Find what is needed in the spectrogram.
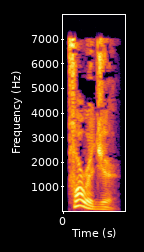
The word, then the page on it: forager: British English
